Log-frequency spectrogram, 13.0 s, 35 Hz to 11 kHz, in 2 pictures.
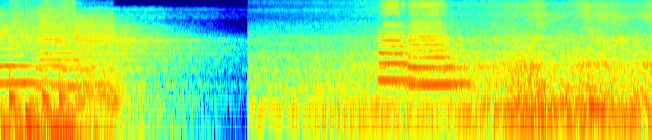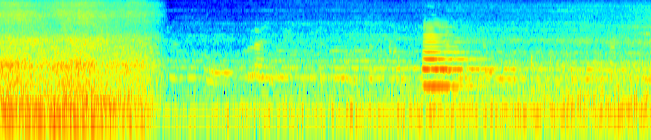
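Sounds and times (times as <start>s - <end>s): train two-tone horn: 0.0s - 2.0s, 3.8s - 4.8s, 10.7s - 11.5s
train rumbling past: 2.5s - 13.0s.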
